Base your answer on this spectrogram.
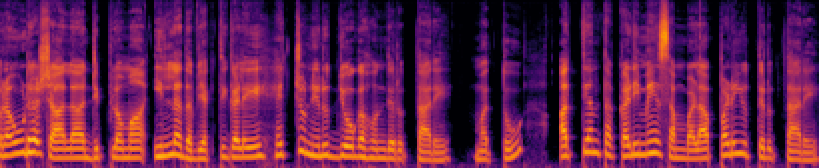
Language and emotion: Kannada, neutral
